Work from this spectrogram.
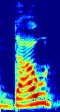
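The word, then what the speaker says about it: doubt: पे डी ओ यू बी टी तो इसे डाउट पढ़ेंगे लेकिन पढ़ेंगे तो क्यों इसे हम लोग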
